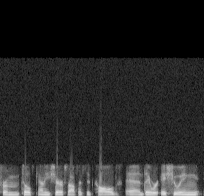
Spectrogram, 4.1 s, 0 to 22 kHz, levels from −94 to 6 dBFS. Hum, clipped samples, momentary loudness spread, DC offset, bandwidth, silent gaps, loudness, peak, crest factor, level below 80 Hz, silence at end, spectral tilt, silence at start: none; under 0.1%; 6 LU; under 0.1%; 3.9 kHz; none; -15 LUFS; 0 dBFS; 14 dB; -64 dBFS; 0.1 s; -8.5 dB/octave; 0 s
